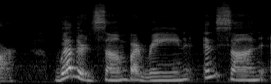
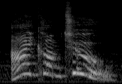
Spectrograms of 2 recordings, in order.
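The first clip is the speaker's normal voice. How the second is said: put-on high, slow little-girl voice; small child voice; 10 semitones higher, 3 dB louder, slower than usual. A narrator's reading. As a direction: lisp it out like a toddler.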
